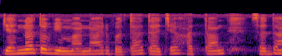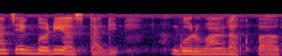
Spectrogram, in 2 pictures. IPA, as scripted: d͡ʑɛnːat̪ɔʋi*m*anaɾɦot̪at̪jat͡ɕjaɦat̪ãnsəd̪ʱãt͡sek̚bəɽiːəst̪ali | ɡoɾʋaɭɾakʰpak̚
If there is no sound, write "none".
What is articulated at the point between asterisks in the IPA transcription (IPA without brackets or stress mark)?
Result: m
